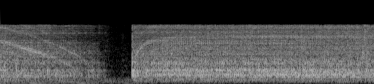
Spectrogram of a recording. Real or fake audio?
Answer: real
